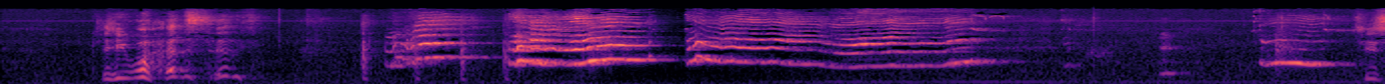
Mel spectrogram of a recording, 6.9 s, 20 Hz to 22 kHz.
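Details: A 12-week-old Siberian Husky pup, seeing a turkey outside, gives drawn-out, wavering whines and yowls, with a human voice in the background.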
